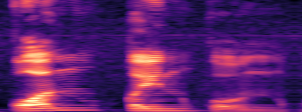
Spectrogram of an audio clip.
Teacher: کاف کی جگہ سے تھوڑا سا نیچے جائیں گے تو قوف کی آواز آئے گی، جہاں پر ناک میں ہماری سانس جاتی ہے، وہ جو گوشت کا ٹکڑا ہے وہ والی جگہ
